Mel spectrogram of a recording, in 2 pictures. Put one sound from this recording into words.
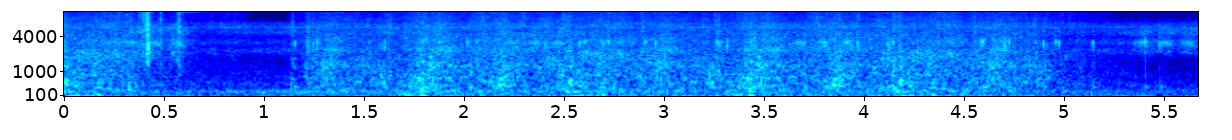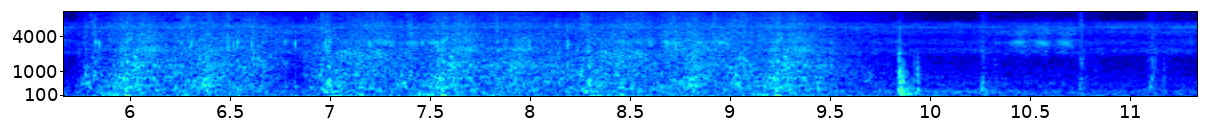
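Footsteps splash and squelch through shallow water.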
